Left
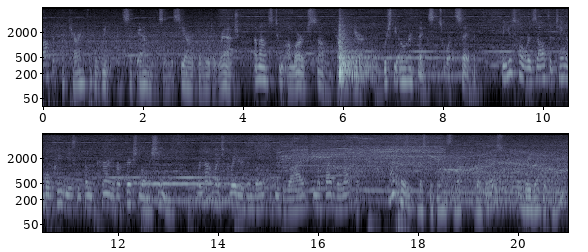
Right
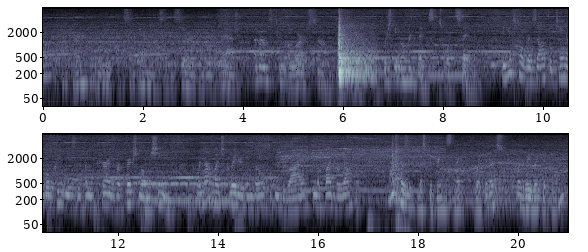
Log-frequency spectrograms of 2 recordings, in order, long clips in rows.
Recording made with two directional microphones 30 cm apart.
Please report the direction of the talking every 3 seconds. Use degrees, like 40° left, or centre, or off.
60° left, 50° left, 30° left, 10° left, 10° right, 10° right, 10° right.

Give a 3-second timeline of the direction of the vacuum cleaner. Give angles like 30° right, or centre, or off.
40° right, 40° right, 30° right, 20° right, 10° right, 20° left, 30° left.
